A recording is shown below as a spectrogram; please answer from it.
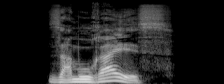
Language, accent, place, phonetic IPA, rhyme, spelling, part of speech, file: German, Germany, Berlin, [zamuˈʁaɪ̯s], -aɪ̯s, Samurais, noun, De-Samurais.ogg
- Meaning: genitive singular of Samurai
